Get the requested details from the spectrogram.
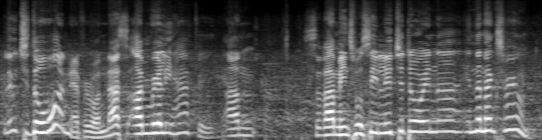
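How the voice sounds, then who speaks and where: Upbeat British interviewer with a lively, high voice. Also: male voice, brisk, long reverb tail. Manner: upbeat, exclamatory. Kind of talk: cheerful post-fight interviews.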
